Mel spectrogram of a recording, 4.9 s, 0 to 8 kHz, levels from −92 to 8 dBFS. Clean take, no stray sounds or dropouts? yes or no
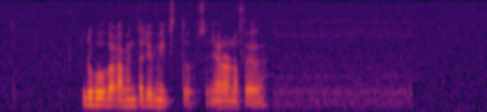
yes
